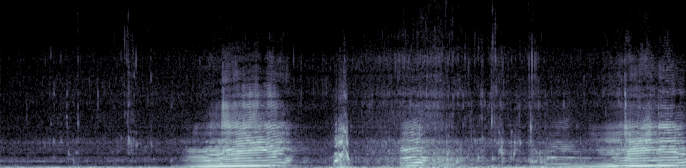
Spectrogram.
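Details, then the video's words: Whale heard underwater beside a swimmer off Okinawa: deep rising moans with stacked harmonics, two long upswept groans several seconds apart with a brief pulse burst between, over low water rumble. "クジラの鳴き声 〜海の中の神秘のメロディ〜"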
